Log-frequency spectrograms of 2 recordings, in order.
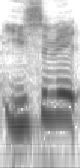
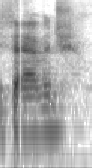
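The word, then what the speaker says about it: Trey Yesavage: Blake Snell going for the Dodgers against Trey Yusevich. How do you say that? Trey Savage. You Savage.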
